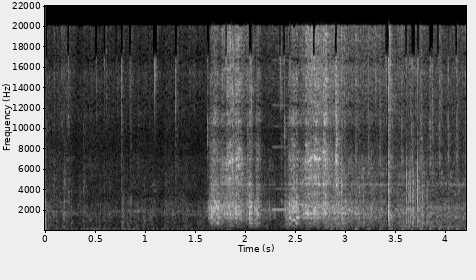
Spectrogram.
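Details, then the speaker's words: Yamaha Mio scooter with the ignition bypassed to test the regulator, relay and computer: a quiet crank, then the engine catches immediately and settles into an even putter; charging reads 10.5, and the relay and ignition coil check okay; normal start and idle. "Okay rin yung relay. Pagsipa niya, pag pindot mo, sumisipa kagad. Okay naman."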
